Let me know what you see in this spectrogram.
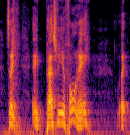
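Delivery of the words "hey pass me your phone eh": lightly mimicked Canadian, raised pitch; imitated Canadian accent with tag "eh". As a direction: put on a mock Canadian lilt. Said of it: "he had a Canadian accent".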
